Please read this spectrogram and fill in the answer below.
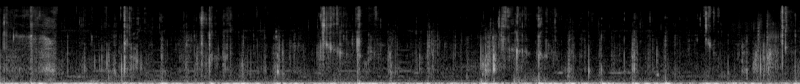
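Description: Close-miked biting and chewing of a dark, rice-filled sausage: a steady run of wet mouth sounds and small sticky clicks, with fresh bites near the start and again near the end.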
